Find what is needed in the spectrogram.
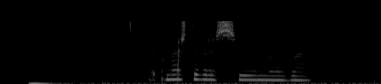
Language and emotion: Russian, neutral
